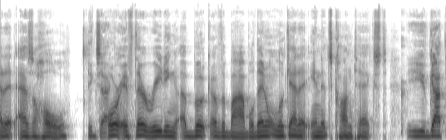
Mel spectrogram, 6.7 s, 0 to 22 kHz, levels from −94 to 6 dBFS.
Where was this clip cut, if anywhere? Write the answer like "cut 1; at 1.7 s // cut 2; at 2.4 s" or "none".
none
